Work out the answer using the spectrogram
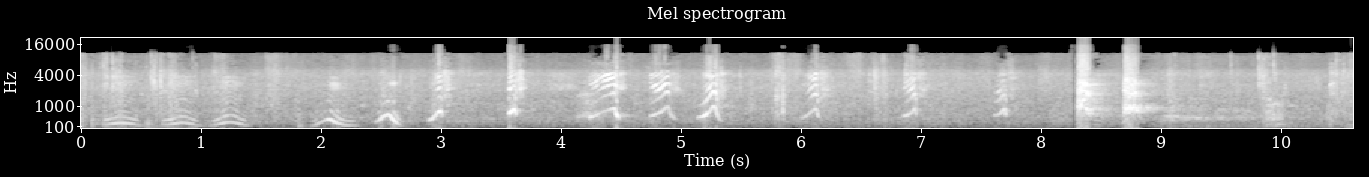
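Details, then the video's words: Playful dogs chasing around, uttering a run of short arched yelps and whimpers, each rising then dropping in pitch and repeated roughly every half second, with a couple of loud clattering bangs near the end. "Dog Barking"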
